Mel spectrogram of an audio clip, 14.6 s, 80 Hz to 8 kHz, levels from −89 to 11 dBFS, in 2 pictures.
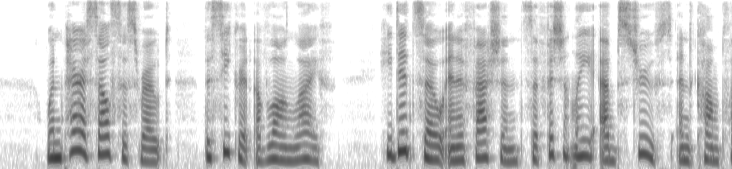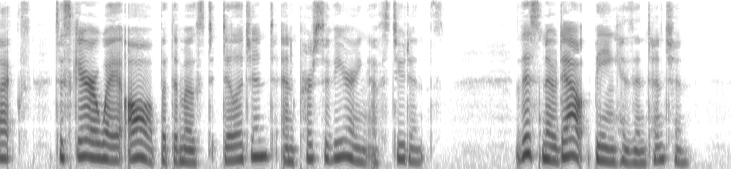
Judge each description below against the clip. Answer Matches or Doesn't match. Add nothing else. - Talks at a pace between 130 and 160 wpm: Matches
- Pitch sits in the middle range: Doesn't match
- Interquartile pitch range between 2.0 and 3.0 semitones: Doesn't match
